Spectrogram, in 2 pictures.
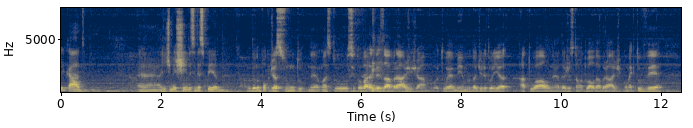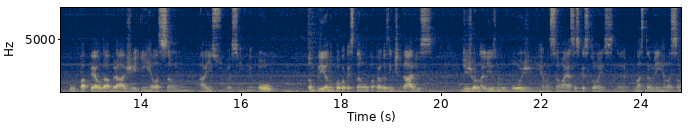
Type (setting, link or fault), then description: setting, busy venue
